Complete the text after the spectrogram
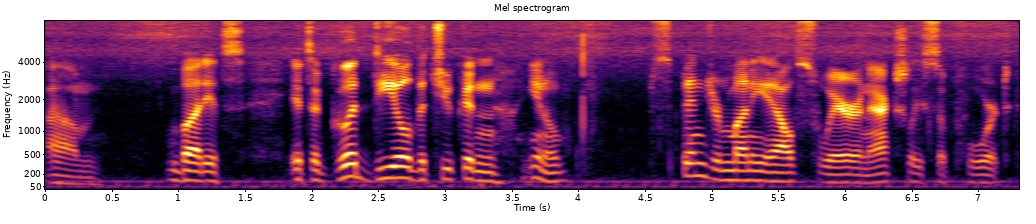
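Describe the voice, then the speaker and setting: A man hosting his own channel, talking casually with a raspy, worn-out voice and many fillers and restarts. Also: medium pitch, lively intonation, a little slow, a little hiss or hum. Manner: rambling, frequent fillers and restarts. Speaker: channel host. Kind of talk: casual talk to camera.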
